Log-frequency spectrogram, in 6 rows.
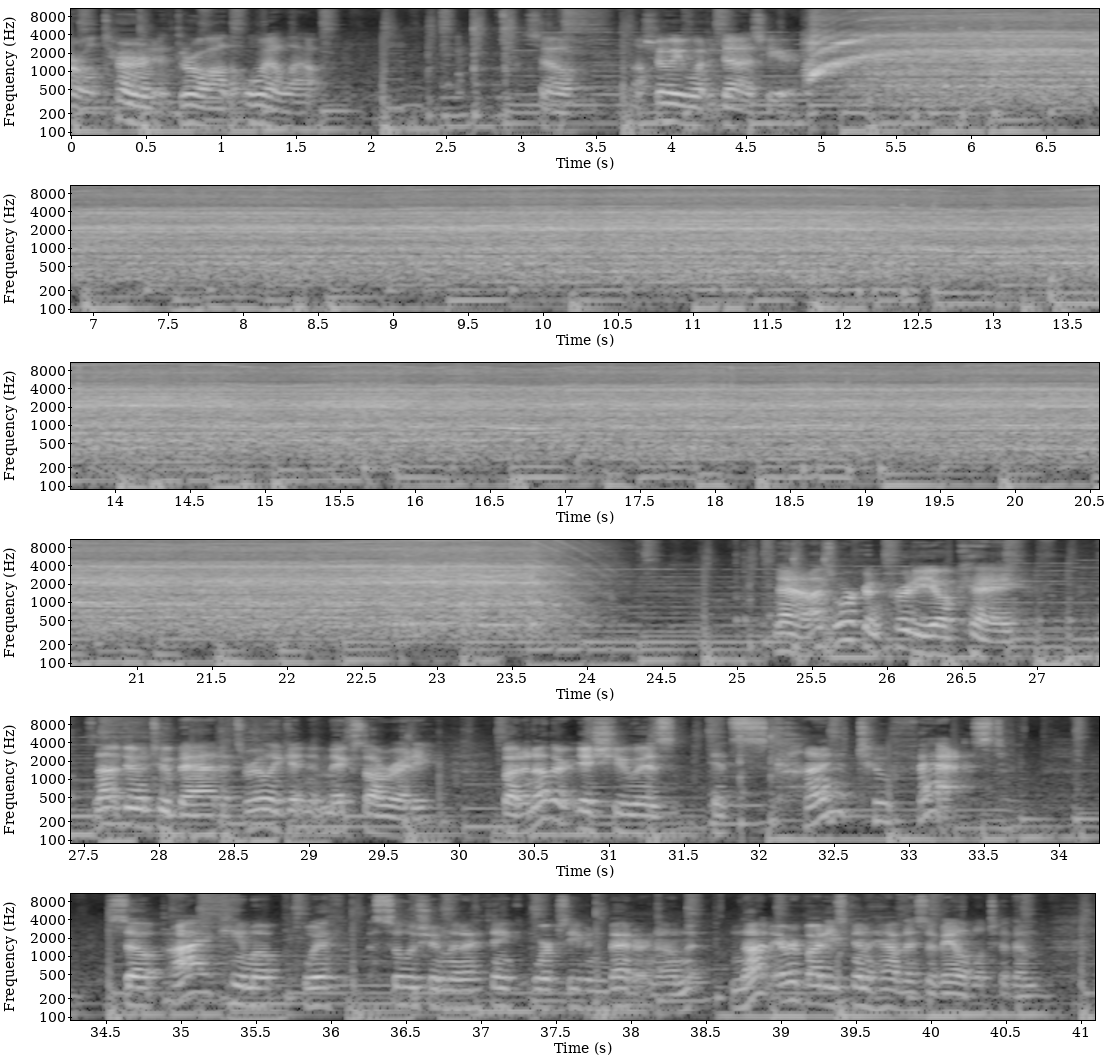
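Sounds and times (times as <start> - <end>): electric hand mixer whining: 4.9 - 24.7.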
